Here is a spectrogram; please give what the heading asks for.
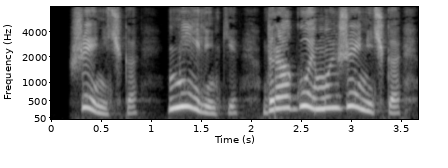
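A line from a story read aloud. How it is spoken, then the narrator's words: Babbling into phone. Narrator (Russian): залепетала тогда Татьяна Ивановна в трубку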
